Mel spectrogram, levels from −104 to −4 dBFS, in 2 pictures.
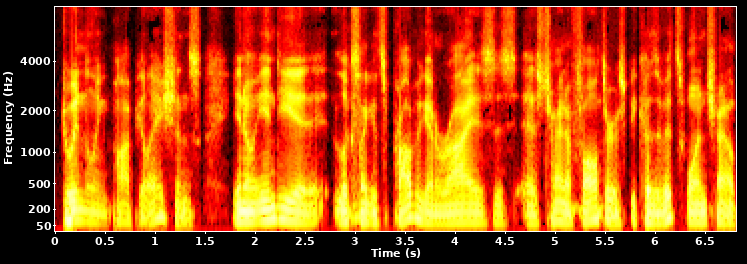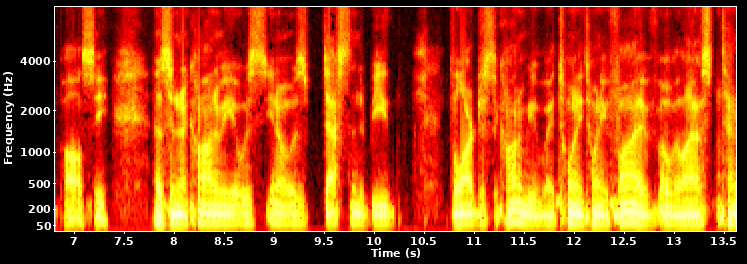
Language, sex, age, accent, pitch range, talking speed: English, male, 40-59, American, 80-90 Hz, 190 wpm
